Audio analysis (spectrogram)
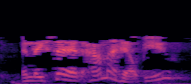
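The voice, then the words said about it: Put-on Southern accent, winded. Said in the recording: “an incredibly southern voice and quite winded ... I'm not going to do the accent for the rest of the sermon”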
